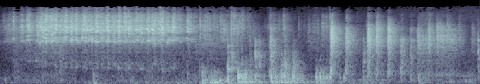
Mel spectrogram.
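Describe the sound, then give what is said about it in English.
A steady hiss of handling noise, then a cluster of quick, sharp clicks and clatters as several dice are rolled in a tabletop game, tumbling and rattling across a hard surface, settling after a couple of seconds. “Okay, let's roll.”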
